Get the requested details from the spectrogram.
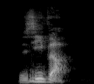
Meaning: keep going!
- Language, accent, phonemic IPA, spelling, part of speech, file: French, France, /zi.va/, zyva, interjection / noun, LL-Q150 (fra)-zyva.wav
